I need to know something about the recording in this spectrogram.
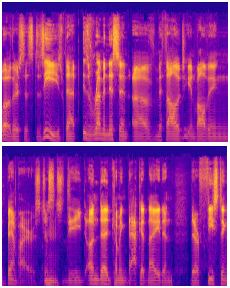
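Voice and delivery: ordinary talk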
